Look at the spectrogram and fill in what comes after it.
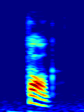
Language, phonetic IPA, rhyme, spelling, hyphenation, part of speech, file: Hungarian, [ˈtɒɡ], -ɒɡ, tag, tag, noun, Hu-tag.ogg
- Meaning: 1. member 2. synonym of végtag (“limb”)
